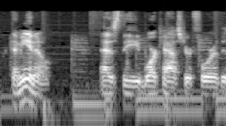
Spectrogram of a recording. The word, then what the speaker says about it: Damiano: So Miss Shinobi as well as Kinsatics were helping me with my pronunciation. I have to admit that it's Damiano as the warcaster for the Steelheads, and also the other one that I have to admit I butchered.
